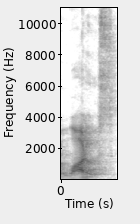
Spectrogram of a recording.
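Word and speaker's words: Varus: is this guy named Varys or Wados in Latin. So by the way in Latin um the letter V um is pronounced like the English letter W, right?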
